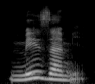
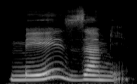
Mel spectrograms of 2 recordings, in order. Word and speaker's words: mes amis: A liaison is when you actually link those two elements. So you take the last consonant of your first word and you link it, you pronounce it by linking it to the next vowel.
